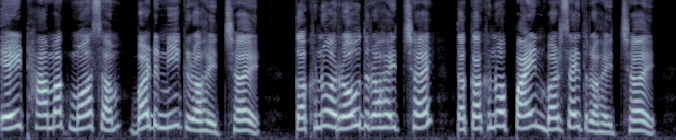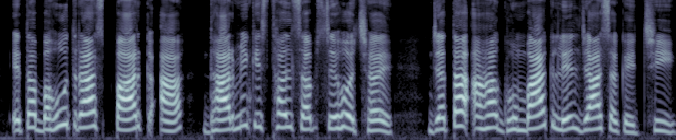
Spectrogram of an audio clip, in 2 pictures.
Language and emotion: Maithili, neutral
